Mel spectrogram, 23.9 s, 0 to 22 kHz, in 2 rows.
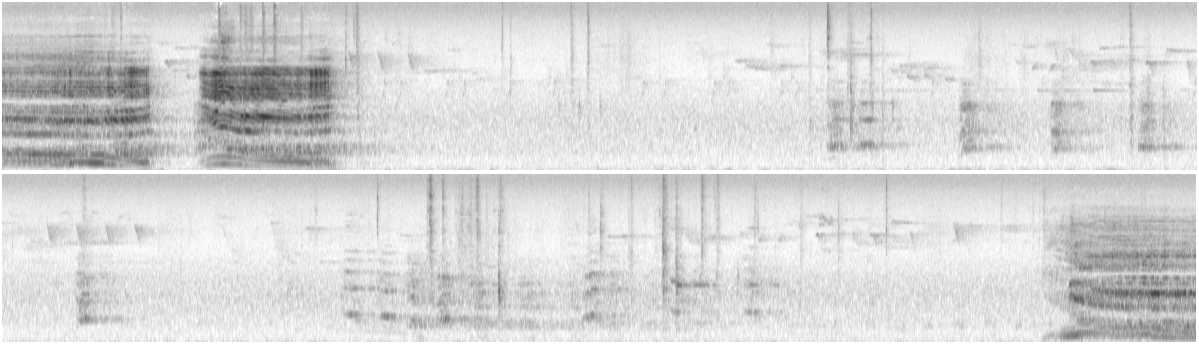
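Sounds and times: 
red deer stag bellowing in a garden in Ariège: 0.0s - 3.7s, 22.4s - 23.8s
low steady outdoor hush: 0.0s - 4.0s, 22.2s - 23.8s.

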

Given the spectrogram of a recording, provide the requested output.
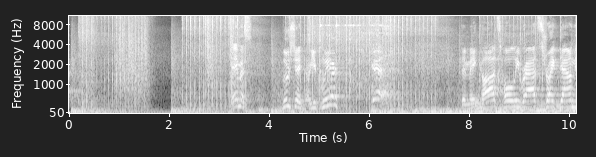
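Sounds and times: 
rapid machine-gun fire after an order to open fire: 0.2s - 9.7s
speech: 3.3s - 6.6s, 7.8s - 10.1s.

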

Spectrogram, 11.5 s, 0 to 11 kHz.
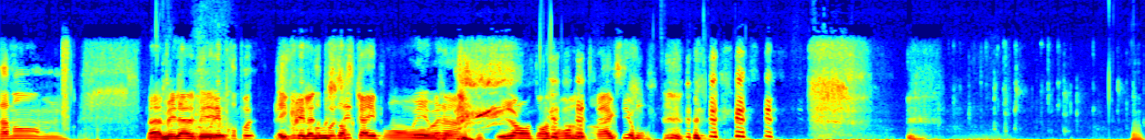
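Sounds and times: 
speech: 0.0s - 8.5s, 9.1s - 9.3s
laughter: 1.7s - 9.2s
typing on a computer keyboard: 9.5s - 11.4s.

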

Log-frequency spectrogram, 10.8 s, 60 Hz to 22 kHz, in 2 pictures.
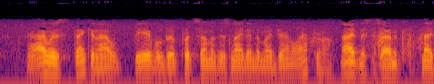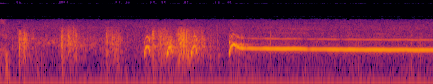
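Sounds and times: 
speech: 0.3s - 5.9s
coyote yipping and howling: 7.2s - 10.8s.

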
